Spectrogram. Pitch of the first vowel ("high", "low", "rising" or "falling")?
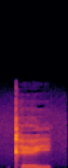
high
